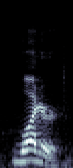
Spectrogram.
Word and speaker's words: water: Então isso daqui a gente vai pronunciar water, water, water, saiu de um som do R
